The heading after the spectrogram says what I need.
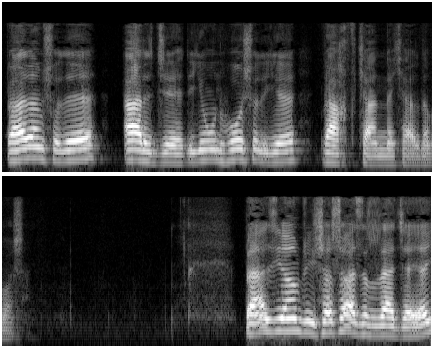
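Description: A man teaching a class step by step, drawing out key terms slowly and checking his students' notes, heard on a dull lo-fi recording. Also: medium pitch, gravelly, darkish tone. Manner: slow drawn-out repetition of terms. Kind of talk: classroom lesson on Arabic word roots.

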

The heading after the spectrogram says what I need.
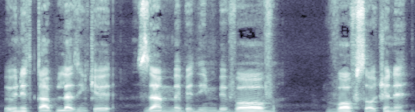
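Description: Male grammar teacher, very low voice, patient and methodical, poses questions then answers them. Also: fairly even intonation. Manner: patient, explanatory, asks and answers his own questions; slows down to spell out example words. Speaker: teacher of Arabic morphology. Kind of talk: recorded grammar lesson.

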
